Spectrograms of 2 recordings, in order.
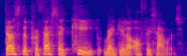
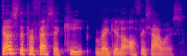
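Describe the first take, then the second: First: Breathy whispered repeat. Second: Said in the usual way. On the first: Shown as a demonstration. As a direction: whisper the sentence through. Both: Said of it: "The sentence was".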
